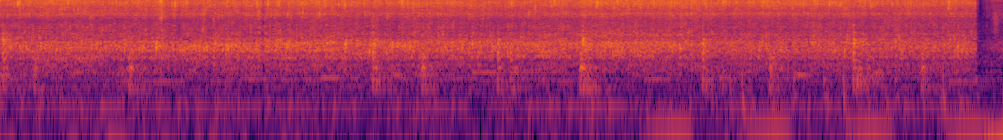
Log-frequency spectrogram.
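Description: Tomato-and-spice masala sizzling in a hot pan while a silicone spatula stirs it: a steady frying hiss with small scraping ticks.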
